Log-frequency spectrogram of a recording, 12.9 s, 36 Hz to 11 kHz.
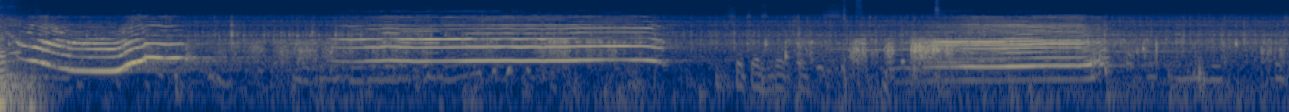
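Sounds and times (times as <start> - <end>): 
male whale song recorded with an underwater microphone in a bay: 0.1 - 2.1, 3.1 - 6.7, 8.5 - 11.9.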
